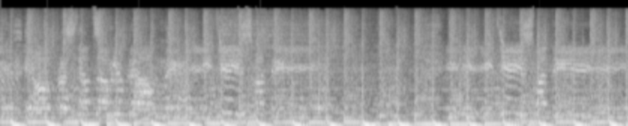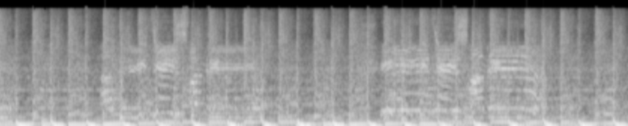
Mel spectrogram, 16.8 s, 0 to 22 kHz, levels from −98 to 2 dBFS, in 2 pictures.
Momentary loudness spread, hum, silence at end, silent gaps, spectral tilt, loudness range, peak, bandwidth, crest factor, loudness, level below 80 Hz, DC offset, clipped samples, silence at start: 4 LU; none; 0 s; none; -4 dB/octave; 1 LU; 0 dBFS; 16.5 kHz; 10 dB; -11 LUFS; -14 dBFS; under 0.1%; under 0.1%; 0 s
